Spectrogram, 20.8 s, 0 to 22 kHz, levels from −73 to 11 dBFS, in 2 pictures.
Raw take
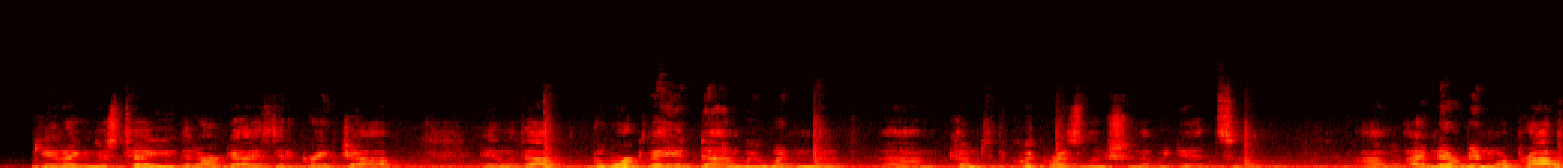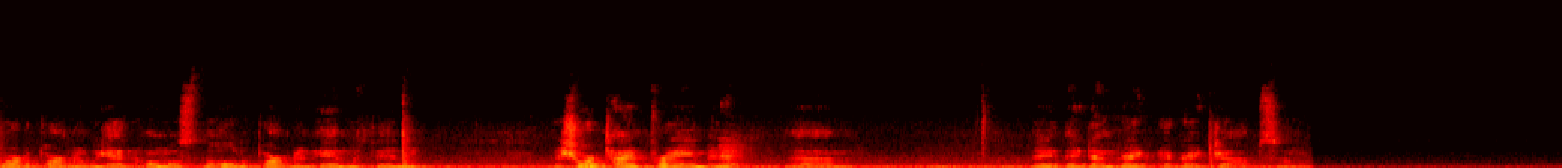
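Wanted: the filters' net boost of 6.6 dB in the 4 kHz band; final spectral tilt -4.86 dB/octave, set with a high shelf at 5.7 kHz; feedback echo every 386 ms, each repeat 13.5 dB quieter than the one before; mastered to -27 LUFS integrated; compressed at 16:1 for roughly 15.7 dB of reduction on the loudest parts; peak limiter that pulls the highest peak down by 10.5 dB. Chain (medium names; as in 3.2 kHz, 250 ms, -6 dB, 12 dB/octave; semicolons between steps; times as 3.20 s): peaking EQ 4 kHz +5 dB; treble shelf 5.7 kHz +7.5 dB; compression 16:1, threshold -32 dBFS; peak limiter -29.5 dBFS; feedback delay 386 ms, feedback 21%, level -13.5 dB; trim +11.5 dB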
